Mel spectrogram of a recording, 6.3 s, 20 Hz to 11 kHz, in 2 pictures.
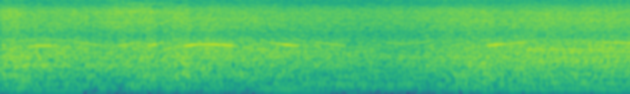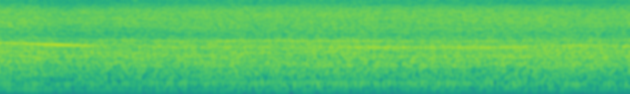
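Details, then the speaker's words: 2000 Chevy Impala LS at about 101,000 miles, heard under the hood: engine revs up and holds smoothly with a steady belt whir, no knocks or ticks; runs well with no abnormal noises. "here you can see the engine is it's quiet no abnormal noises really at this"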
